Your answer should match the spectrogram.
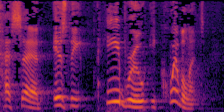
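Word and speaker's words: chesed (חסד): Instead, there was a word in the Hebrew that's pronounced chesed. You have to almost kind of spit when you say it, you know. You have to have a sinus condition like you grew up in Louisville, Kentucky. Chesed.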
